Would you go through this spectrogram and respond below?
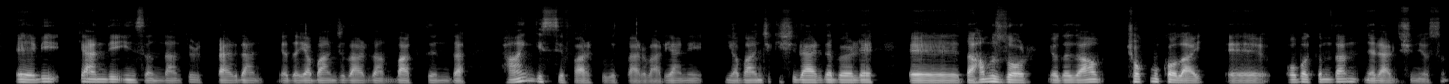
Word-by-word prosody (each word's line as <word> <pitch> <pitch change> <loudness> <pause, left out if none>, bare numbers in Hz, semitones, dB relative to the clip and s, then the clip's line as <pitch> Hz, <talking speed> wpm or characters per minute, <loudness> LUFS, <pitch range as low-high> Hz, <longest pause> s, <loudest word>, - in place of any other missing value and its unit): eee, 110 -2 +3
bir 130 -1 -1 0.2
kendi 120 0 +2
insanından 90 -5 -4
Türklerden 95 -3 -5
ya - - -7
da 85 - -4
yabancılardan 95 -1 -3
baktığında 90 -3 -2 0.3
hangisi 130 - -1
farklılıklar 85 -1 -5
var? 80 0 -7
Yani 90 0 -7 0.2
yabancı 100 +2 -3
kişilerde 105 -1 +1
böyle, 105 0 +3 0.4
eee, 90 -1 +4
daha 115 - +5
mı 130 +1 +5
zor 100 -4 +5 0.2
ya 100 - -1
da 100 0 +1
daha 105 +3 +5
mı 115 - -11 0.2
çok 125 +1 +1
mu 130 - +1
kolay? 90 -5 +5 0.3
Eee, 85 -1 -2 0.2
o 110 0 0
bakımdan 120 +2 +1
neler 85 -3 0
düşünüyorsun? 80 -3 -9
100 Hz, 135 wpm, -26 LUFS, 90-110 Hz, 0.4 s, daha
